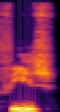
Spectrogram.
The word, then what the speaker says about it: Feige: Is it Feige? Yes. Okay, I always want to say Feige because I'm an idiot. Um, No, he breaks the I before E rule.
